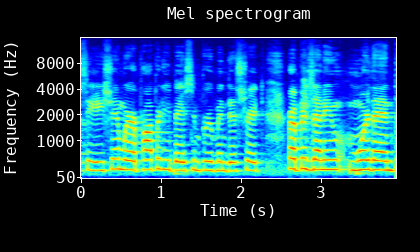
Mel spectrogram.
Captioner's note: speaking Spanish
